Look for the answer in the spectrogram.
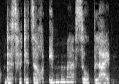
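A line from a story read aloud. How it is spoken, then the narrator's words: Whispered. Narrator (German): flüsterte sie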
